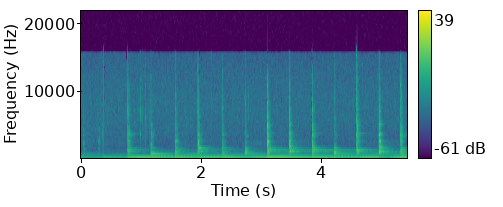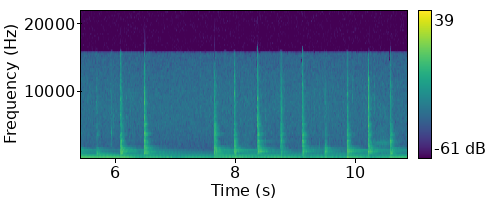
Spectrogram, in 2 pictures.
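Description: Handpan being played by hand: a melody of struck metallic notes with a long ringing sustain, about two strikes a second over a lower ringing note.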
